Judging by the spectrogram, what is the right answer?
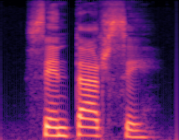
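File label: female, spanish; to Seat Himself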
